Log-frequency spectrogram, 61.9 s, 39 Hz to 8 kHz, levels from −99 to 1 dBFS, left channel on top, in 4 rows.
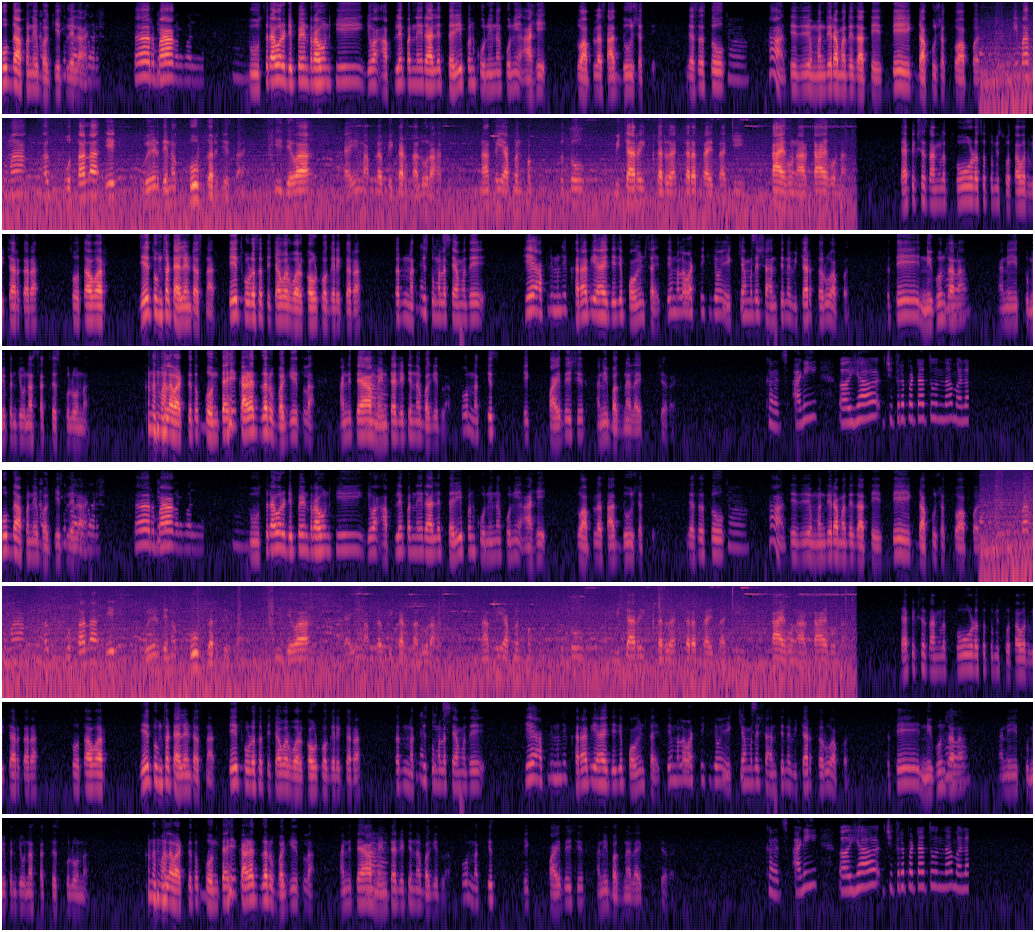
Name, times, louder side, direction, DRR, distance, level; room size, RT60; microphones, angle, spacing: voice 1, 0.0-1.3 2.0-2.6 3.7-8.1 8.6-9.5 10.3-10.8 11.5-14.0 14.3-14.7 15.2-17.2 17.6-19.1 19.6-20.2 20.6-22.1 22.6-23.3 24.0-24.2 24.6-26.6 27.0-28.1 29.0-31.5 32.0-32.5 33.0-36.3 36.8-37.1 37.4-38.2 38.8-41.3 41.6-43.5 44.4-45.4 45.9-46.9 47.4-47.7 48.6-49.1 49.5-51.1 51.5-52.9 53.3-53.8 54.6-56.0 56.3-56.4, left 6 dB, 75° left, 0.5 m, -36 dB
voice 2, 0.9-1.5 2.2-3.0 3.5-3.8 10.9-11.2 15.2-15.8 23.1-23.2 24.0-24.2 24.6-24.9 27.1-27.5 37.1-37.7 41.7-42.3 45.0-45.5 49.4-49.5 51.8-52.2 57.9-60.9, left 1 dB, 5° left, 2.2 m, -50 dB
sound 1, 14.7-28.3, right 2 dB, 40° right, 1.1 m, -46 dB
open air
head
